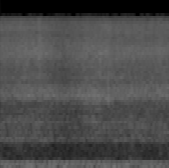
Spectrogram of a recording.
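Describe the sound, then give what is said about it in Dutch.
Food sizzling in a hot wok: a loud, continuous, bright hiss that holds steady throughout, with no pauses or spoken voices. “Ik vind het leuk om alles in de wok te gooien. En dan eh, pas aan de slag te gaan, want dan wordt het lekker warm.”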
